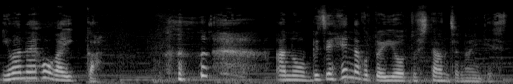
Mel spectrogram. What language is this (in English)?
Japanese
